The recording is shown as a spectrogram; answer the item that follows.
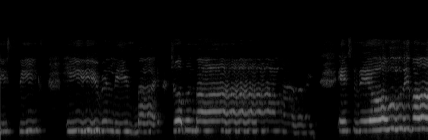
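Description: A woman singing a gospel worship song solo and unaccompanied, with vibrato, holding one long note in the middle between shorter phrases.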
